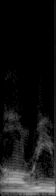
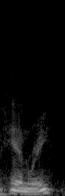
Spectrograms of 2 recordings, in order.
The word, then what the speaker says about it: Henri: This picture was done by an artist named Henri Matisse, and he was from France, and that's why you pronounce that Henri rather than Henry.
